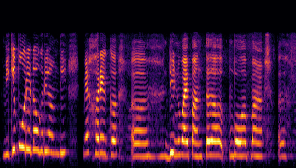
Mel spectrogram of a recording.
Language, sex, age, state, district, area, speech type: Dogri, female, 18-30, Jammu and Kashmir, Samba, rural, spontaneous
